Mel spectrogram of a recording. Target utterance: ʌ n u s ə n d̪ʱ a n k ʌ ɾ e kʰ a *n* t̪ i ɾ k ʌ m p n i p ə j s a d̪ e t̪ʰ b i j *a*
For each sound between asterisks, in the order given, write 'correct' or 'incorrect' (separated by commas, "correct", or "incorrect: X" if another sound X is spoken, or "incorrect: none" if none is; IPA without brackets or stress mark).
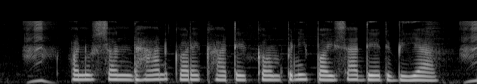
incorrect: none, correct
